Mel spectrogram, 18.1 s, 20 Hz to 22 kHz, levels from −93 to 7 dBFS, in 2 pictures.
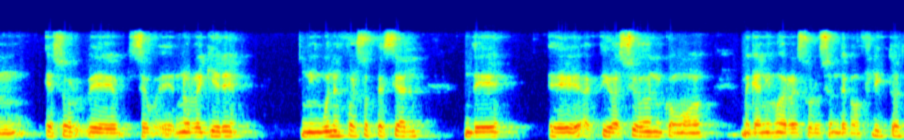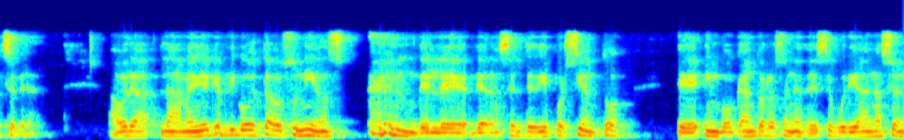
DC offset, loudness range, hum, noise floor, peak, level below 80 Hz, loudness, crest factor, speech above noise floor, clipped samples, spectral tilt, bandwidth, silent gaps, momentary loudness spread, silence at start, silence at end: under 0.1%; 3 LU; none; -39 dBFS; -2 dBFS; -68 dBFS; -16 LUFS; 14 dB; 24 dB; under 0.1%; -5 dB/octave; 9.2 kHz; none; 8 LU; 0 s; 0 s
